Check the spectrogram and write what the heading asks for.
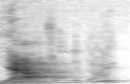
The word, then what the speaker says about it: Yah: His name is Yah. How to pronounce it's Yah according to the Hebrew. When you see this word, it is read Yah in Hebrew.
